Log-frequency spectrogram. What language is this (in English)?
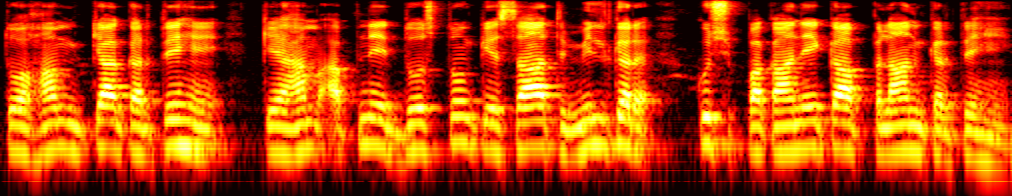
Urdu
